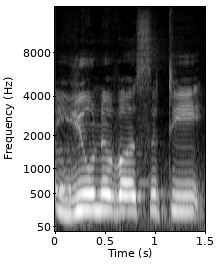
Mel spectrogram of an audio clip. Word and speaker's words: University: write or before University U is a vowel but the sound of you is why you the sound of you is why you and why is a consonant so therefore we use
